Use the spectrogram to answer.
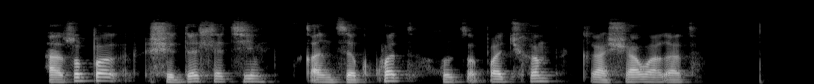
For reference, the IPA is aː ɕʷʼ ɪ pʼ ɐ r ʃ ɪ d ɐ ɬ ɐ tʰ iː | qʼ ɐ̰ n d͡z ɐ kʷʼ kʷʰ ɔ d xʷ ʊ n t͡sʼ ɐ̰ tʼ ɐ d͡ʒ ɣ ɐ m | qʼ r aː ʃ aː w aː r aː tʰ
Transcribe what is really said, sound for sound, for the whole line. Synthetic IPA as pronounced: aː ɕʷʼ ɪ pʼ ɐ r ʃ ɪ d ɐ ɬ ɐ tʰ iː | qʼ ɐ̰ n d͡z ɐ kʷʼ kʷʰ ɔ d χʷ ʊ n t͡sʼ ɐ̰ pʼ ɐ d͡ʒ x ɐ m | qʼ r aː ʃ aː w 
